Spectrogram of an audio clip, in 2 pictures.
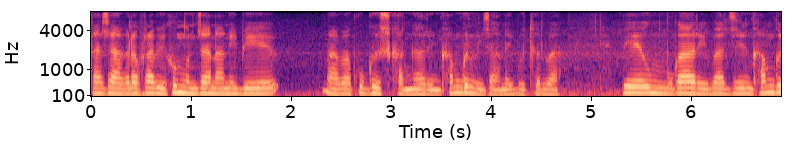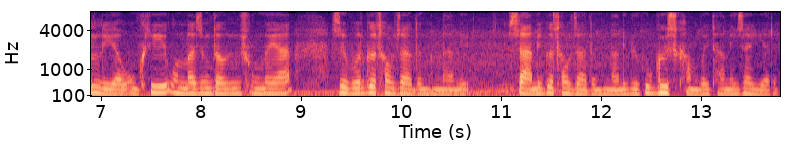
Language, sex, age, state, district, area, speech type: Bodo, female, 60+, Assam, Kokrajhar, urban, spontaneous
